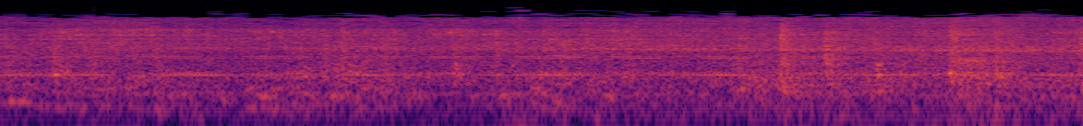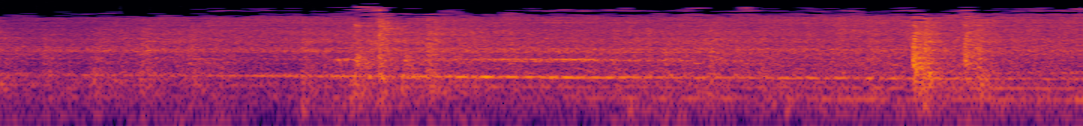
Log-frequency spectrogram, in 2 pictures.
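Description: Kintetsu electric commuter train pulling into a station, getting louder as it draws near. A steady whine slides slowly down in pitch as the train slows, and the wheels clack a few times over the rail joints and points, loudest about ten seconds in.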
